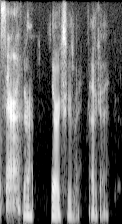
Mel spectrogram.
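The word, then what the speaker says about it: Cera: down after uh mike well you pronounce uh michael sierra is that sarah yeah michael sarah yeah there excuse me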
